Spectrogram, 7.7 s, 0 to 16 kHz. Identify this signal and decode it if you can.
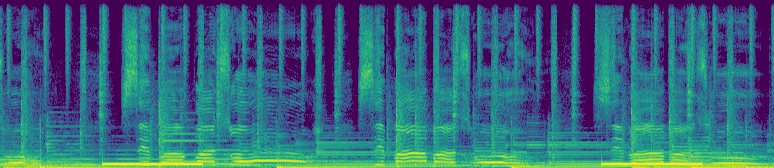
Ringback tone (Europe, 425 Hz), with noise.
